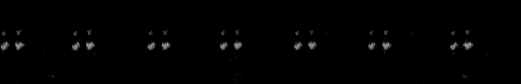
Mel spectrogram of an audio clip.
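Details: Female quail calls for luring quail in the morning hunt: a steady series of clipped two-note chirps, each pair repeated about every 0.75 seconds, over soft background noise.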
